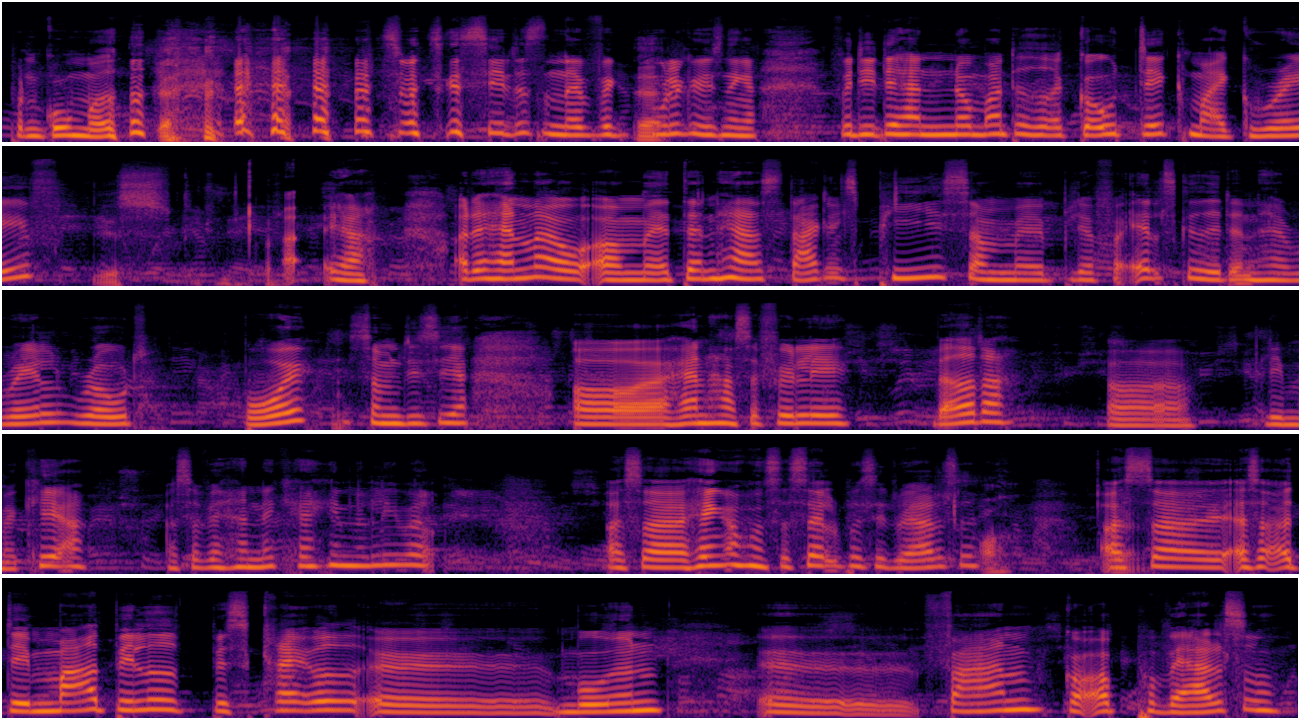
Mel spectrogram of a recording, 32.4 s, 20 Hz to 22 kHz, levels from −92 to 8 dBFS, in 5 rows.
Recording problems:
background chatter; faint; throughout; 2 voices, 25 dB below the speech

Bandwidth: 14.5 kHz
